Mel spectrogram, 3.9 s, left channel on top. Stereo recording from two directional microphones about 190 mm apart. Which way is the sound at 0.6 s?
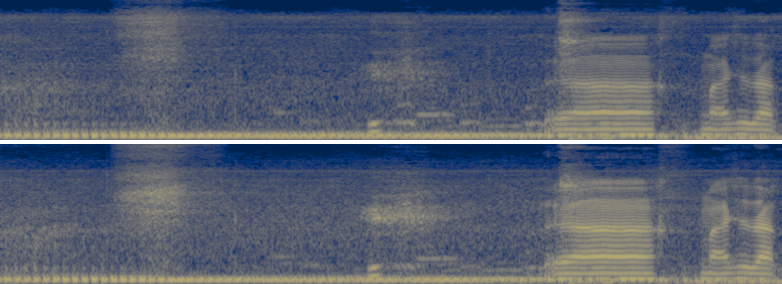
10° left (ahead or behind).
